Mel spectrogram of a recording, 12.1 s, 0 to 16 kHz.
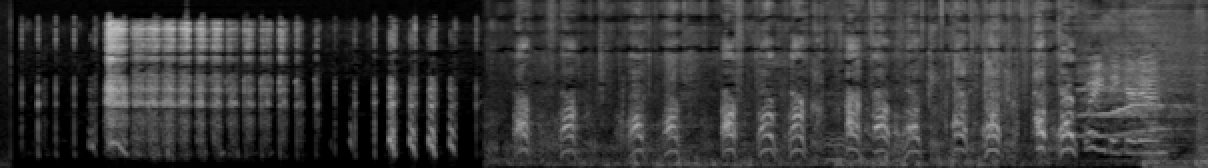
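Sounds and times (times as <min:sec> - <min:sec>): dog yelping: 0:05.0 - 0:11.4
dog barking: 0:05.1 - 0:10.9.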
